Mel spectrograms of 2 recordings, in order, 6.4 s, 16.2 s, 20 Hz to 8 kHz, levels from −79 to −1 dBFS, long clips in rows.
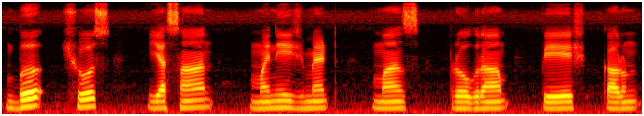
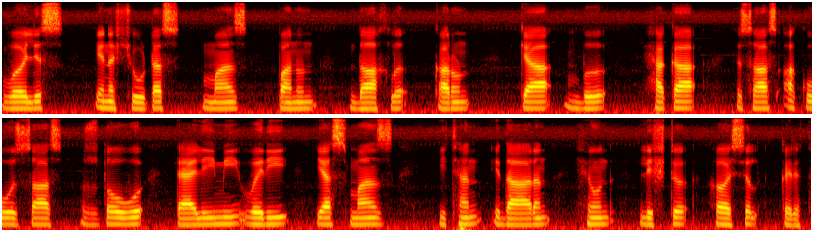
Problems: background sounds at intervals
